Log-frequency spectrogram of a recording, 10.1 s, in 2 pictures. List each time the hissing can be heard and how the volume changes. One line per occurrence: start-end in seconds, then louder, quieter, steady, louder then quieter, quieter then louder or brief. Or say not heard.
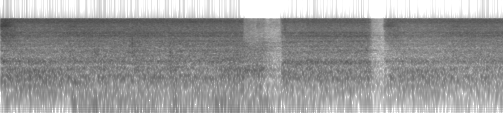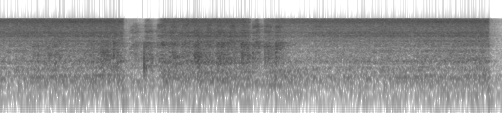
0.0-9.9 steady.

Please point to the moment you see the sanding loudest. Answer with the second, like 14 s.
7 s.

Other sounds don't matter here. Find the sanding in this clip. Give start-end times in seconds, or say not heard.
0.7-3.0, 5.3-7.9.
